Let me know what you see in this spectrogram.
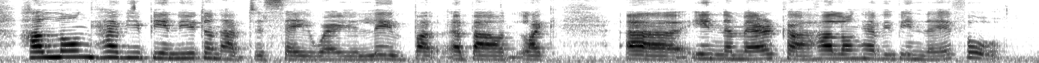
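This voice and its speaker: A woman speaks in a Swedish accent at a moderate pace and medium pitch. Her pitch varies in an ordinary way while her loudness swings a lot. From Sweden. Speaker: podcast host. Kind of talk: interview.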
